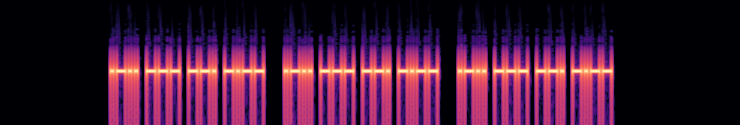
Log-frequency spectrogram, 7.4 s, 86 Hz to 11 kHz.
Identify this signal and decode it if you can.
Morse code, heard as a keyed tone, about 41 wpm, 700 Hz. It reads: LOGY LOGY LOGY
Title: Multi-letter Phonemes Repeated 3x 40wpm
